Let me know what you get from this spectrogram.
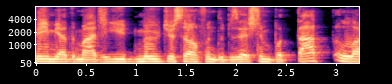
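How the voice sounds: What you hear is a natural reading voice.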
